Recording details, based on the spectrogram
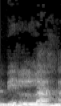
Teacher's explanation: Allah dibaca tarkik tipis Kenapa tarkik tipis karena sebelum lafaz Allah berbaris kasrah · di kata billah, billah itu Allah dibaca tarkik tipis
